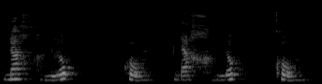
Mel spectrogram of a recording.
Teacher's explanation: You're not going to pronounce the قاف with the قلقلة. You're not really going to pronounce the مخرج of the قاف. You're going to drop it and you're going to do إدغام كامل. · You're not going to pronounce the qaf at all. That is the first case of متقاربان.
